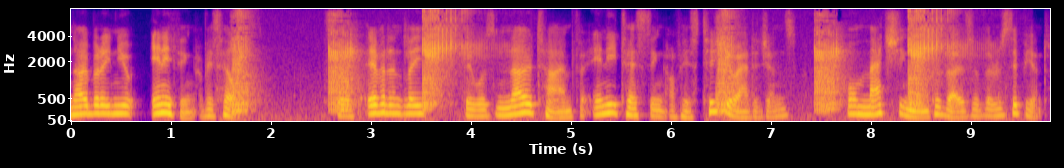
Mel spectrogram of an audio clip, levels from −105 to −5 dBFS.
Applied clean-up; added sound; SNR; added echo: none; Fart; 6 dB; none.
